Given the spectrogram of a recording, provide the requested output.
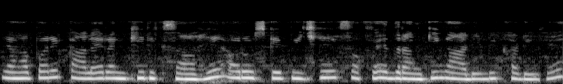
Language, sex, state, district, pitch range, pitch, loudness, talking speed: Hindi, female, Maharashtra, Mumbai Suburban, 265-295 Hz, 280 Hz, -12 LUFS, 200 wpm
